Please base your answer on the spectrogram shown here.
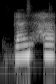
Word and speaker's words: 乱破: の組み合わせですね名前はランハと読むようですすごい現身の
